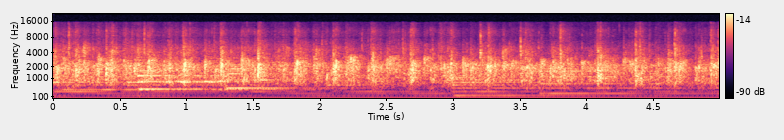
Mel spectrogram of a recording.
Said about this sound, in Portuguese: E nós aplaudimos ao Senhor porque Ele é bom.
